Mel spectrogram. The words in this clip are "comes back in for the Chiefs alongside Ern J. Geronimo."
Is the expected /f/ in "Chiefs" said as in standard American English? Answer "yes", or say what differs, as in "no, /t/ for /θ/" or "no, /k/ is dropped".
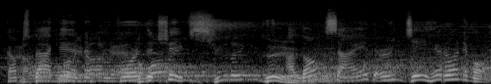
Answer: no, /p/ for /f/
